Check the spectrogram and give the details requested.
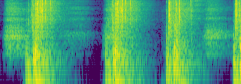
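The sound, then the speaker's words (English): Four heavy, booming slams as organ piles grind and slam against a closed wooden door at uneven intervals, each a loud low thud with a brief rattling decay before the next blow. No one speaks. “He hears the organ piles continue to grind and slam against the door, but it stays closed.”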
